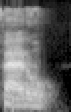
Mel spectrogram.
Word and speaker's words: pharaoh: king okay and and you pronounce it as pharaoh right just like crow pharaoh okay so yeah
